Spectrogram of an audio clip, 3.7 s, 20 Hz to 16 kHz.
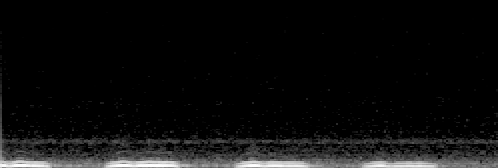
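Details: Great horned owl on a live nest camera, attacking a nesting great gray owl shortly after midnight, 30 March 2018; four deep, even hoots, each about half a second long with a slight rise and fall, evenly spaced.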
